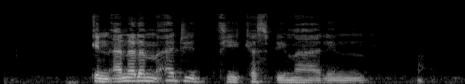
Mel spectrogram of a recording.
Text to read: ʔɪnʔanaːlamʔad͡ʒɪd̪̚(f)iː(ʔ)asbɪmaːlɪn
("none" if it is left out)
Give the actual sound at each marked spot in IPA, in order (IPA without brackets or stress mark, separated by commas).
f, k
